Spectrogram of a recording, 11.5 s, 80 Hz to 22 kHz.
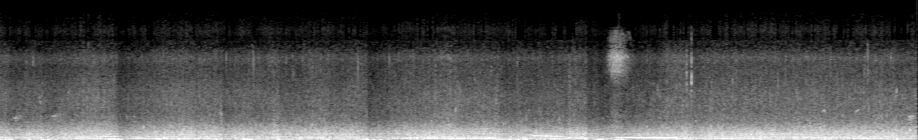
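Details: Wild gray wolves of Yellowstone's Wapiti family group howling back and forth with the 8 Mile family group, both groups having lost their breeding female. Several long, smooth, overlapping howls hold steady or slide gently, beneath heavy wind rumble.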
